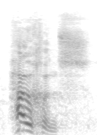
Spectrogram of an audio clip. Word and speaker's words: Huygens: of christian huygens actually a dutch person would pronounce it as haugens but you don't have the i in your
